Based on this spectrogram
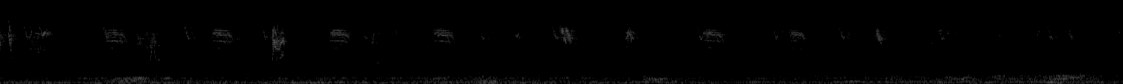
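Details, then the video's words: Sparrow chirping: a steady run of short, bright chirps, roughly two or three per second, with some louder notes over a low background rumble. "참새, Sparrow"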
